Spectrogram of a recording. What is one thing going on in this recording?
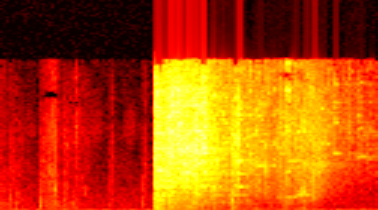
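Glass shatters loudly as a display case is smashed.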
